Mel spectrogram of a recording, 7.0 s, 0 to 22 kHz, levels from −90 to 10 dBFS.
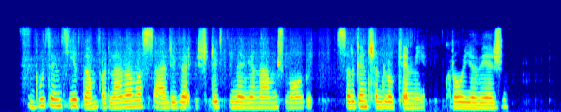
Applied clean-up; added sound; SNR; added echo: neural mask model RNNoise.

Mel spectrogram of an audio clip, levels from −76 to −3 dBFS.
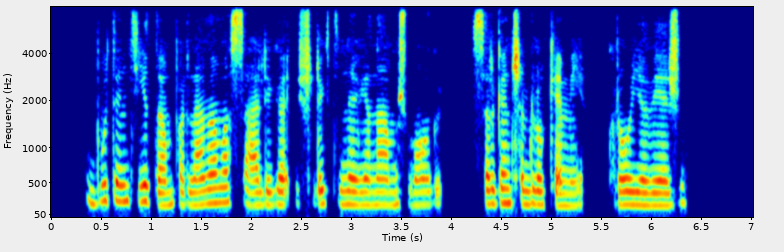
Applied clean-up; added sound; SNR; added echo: none; none; none; none.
